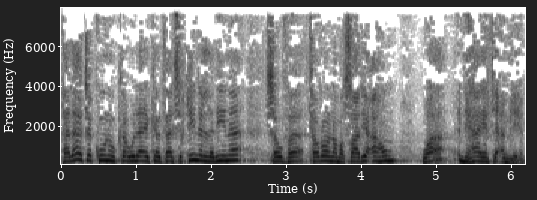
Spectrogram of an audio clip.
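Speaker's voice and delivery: ordinary delivery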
